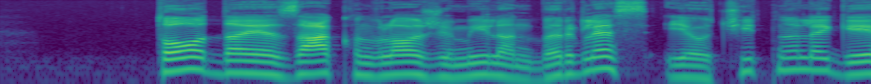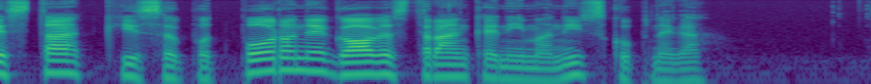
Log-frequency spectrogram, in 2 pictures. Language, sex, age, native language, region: Slovenian, male, 30-49, Slovenian, Southeast Slovenia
